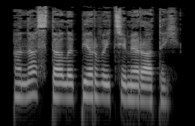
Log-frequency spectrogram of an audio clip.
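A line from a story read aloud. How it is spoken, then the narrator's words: Flat, colorless voice. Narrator (Russian): бесцветным голосом обронила я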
